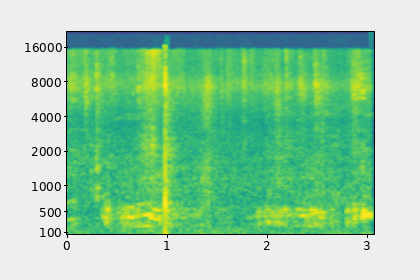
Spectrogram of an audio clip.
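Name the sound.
fantail pigeons cooing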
